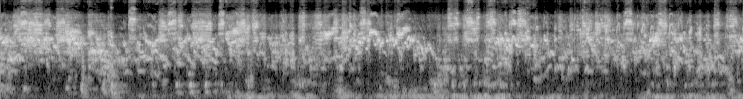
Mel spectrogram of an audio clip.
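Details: Budgerigar flock twittering, dense high chirps and warbles in bursts with small pauses, soft low rumbling in the background.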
